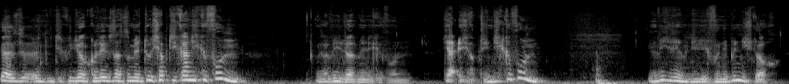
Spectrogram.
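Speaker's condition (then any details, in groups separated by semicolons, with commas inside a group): Parkinson's disease; shrinking handwriting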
